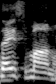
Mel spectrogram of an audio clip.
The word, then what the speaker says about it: Seis Manos: I'm Latino, so I better say it right. Six. – I know. – Seis Manos. Yeah.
